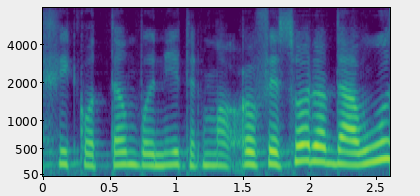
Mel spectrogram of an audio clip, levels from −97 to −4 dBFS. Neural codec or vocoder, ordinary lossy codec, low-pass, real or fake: codec, 16 kHz, 1 kbps, FunCodec, trained on LibriTTS, 50 frames a second; none; none; fake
